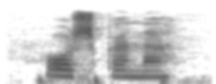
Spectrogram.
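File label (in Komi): "ошкана", Komi, female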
